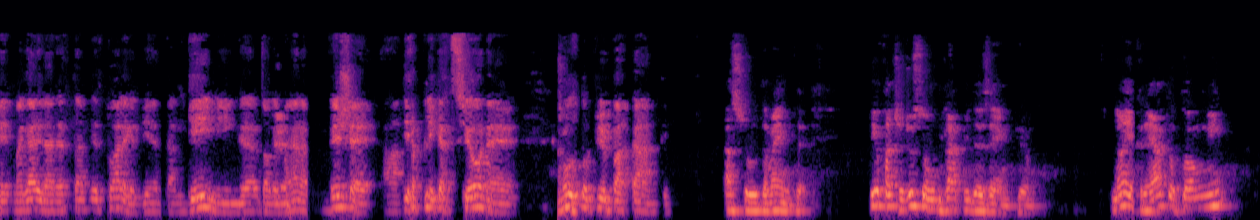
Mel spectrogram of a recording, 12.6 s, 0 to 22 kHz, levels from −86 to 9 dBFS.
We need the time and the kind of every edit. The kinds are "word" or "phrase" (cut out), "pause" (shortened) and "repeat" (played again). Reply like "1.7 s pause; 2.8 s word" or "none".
1.6 s word; 2.6 s word; 3.1 s word; 4.0 s word; 5.6 s word; 9.4 s word; 11.3 s word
